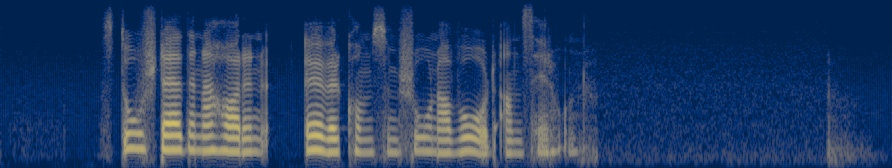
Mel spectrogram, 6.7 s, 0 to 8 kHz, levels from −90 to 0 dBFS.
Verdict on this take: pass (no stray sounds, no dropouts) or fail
pass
